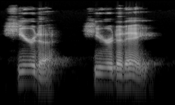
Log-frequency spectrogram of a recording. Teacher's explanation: a t between an r and a vowel changes to a d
